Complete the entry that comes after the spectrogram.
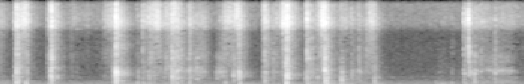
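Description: A deck of tarot cards is shuffled by hand in close, crisp riffling bursts, several rapid shuffles with brief gaps, soft and intimate with no talking.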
